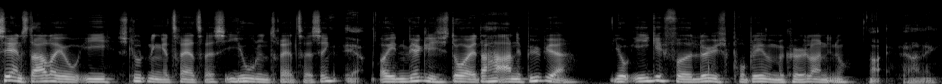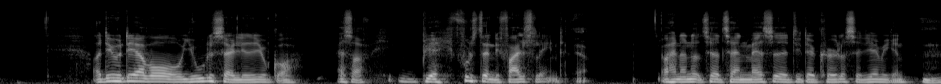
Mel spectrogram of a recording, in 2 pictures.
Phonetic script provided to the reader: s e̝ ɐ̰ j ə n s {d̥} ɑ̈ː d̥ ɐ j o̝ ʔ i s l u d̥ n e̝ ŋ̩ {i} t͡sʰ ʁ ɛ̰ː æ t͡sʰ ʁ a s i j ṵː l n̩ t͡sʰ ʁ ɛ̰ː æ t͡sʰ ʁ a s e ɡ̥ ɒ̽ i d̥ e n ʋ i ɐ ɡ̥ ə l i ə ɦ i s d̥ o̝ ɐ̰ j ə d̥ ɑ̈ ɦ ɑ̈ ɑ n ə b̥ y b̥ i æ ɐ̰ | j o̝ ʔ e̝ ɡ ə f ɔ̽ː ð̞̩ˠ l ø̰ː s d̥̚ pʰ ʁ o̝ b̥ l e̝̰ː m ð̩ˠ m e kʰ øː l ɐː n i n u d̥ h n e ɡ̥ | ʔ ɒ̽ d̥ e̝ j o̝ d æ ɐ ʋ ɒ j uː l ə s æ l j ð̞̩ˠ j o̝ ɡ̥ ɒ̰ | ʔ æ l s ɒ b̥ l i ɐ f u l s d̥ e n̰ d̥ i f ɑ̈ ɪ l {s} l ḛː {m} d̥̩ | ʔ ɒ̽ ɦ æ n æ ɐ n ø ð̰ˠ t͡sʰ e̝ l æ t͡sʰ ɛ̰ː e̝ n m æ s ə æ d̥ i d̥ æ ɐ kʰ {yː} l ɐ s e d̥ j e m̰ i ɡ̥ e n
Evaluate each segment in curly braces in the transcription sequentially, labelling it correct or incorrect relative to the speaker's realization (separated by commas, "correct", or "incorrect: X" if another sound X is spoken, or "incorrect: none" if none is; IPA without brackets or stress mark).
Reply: correct, incorrect: æ, correct, incorrect: n, incorrect: øː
